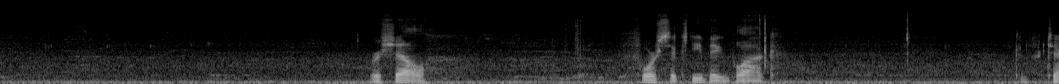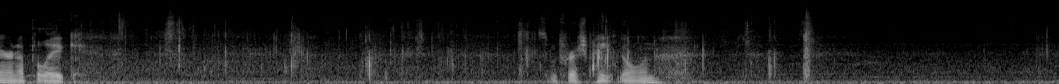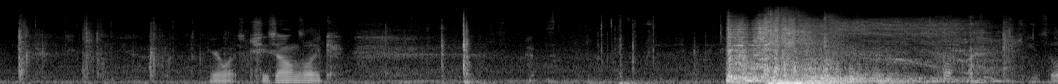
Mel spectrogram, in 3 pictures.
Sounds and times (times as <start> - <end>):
Speech: 3.7 - 4.4, 5.1 - 7.8, 10.2 - 11.5, 16.0 - 17.3, 23.2 - 24.6, 30.6 - 31.7.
